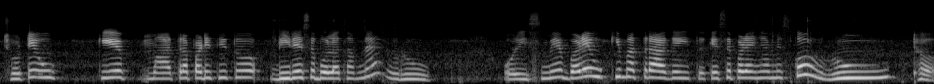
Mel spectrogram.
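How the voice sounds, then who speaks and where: Slow high-voiced woman teaching children to read. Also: muffled recording. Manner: drawn-out syllables, repeating words aloud for children. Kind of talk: children's Hindi reading lesson.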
